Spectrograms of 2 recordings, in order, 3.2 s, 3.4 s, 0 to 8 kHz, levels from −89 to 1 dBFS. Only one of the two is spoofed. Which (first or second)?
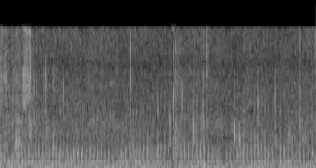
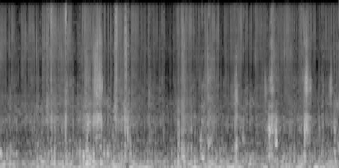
second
